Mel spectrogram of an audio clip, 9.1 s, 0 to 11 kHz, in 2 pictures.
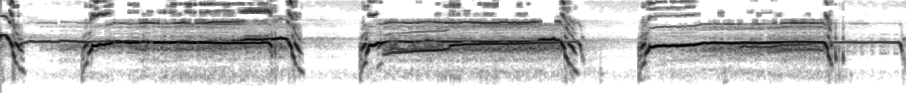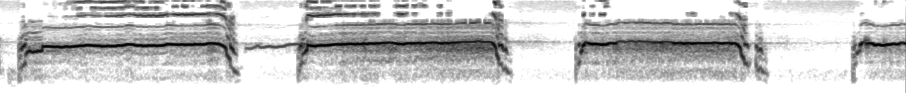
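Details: White-tailed eagle calling at a nest in Latvia on 17 July 2020 around 22:00, during a fish delivery that two eagles competed over. Long, thin, wheezy whistled notes of a second or more, held at a steady high pitch, repeated about every one and a half seconds.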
